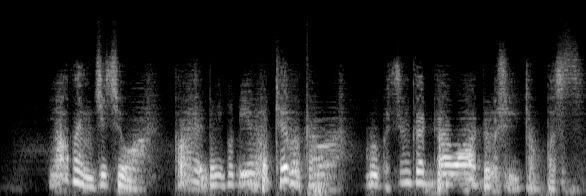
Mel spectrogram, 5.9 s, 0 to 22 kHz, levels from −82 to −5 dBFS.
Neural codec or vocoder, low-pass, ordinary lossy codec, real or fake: codec, 44.1 kHz, 0.9 kbps, DAC; 19.8 kHz; none; fake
